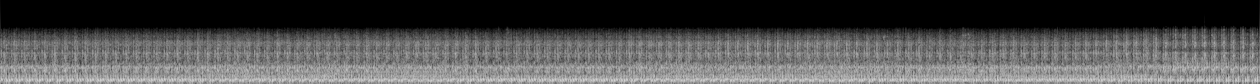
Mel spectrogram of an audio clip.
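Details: Case 360 diesel trencher, auction buy: steady diesel clatter with lumpy, uneven beat; bad valve means it only wants to start on one cylinder, needs drill-assisted starting and a head-off valve job.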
